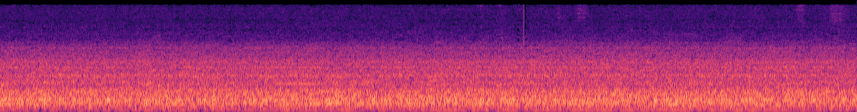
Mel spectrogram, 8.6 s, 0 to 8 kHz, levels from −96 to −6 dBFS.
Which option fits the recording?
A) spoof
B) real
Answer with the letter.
B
